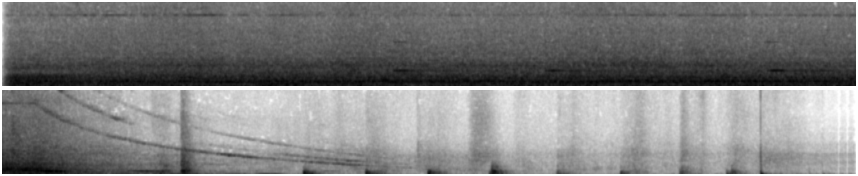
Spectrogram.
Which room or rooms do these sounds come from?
living room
